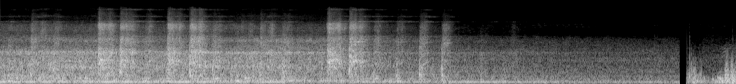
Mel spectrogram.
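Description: Diesel passenger train running past at close range: a steady low engine hum with wheels clicking over rail joints, fading away about four seconds in as the last coach goes by. Gusts of wind on the microphone near the end.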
